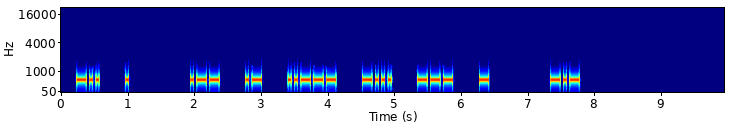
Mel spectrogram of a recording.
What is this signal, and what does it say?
Morse code, heard as a keyed tone, about 25 wpm, spaced as for 15 wpm, 600 Hz. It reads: DE WA2BOT K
